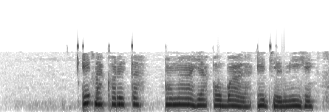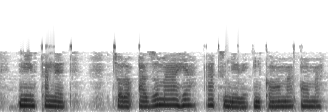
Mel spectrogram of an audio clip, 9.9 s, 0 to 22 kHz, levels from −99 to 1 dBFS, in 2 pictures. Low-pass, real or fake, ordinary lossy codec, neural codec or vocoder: 7.2 kHz; real; AAC, 16 kbps; none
